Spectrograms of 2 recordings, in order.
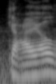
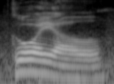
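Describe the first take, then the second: First: The vowel sounds like the one in 'mile'. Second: The vowel sounds like the one in 'boil'. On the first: "or is it pronounced like Guile?" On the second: "I'm not sure if I'm saying that right"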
